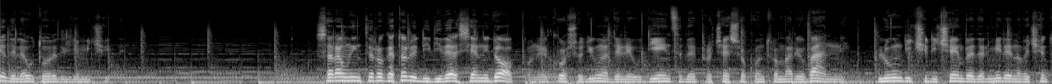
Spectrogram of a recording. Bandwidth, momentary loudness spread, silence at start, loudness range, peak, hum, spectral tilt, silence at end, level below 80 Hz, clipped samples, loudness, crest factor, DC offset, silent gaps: 13 kHz; 16 LU; 0 s; 5 LU; 0 dBFS; none; -7.5 dB/octave; 0 s; -36 dBFS; under 0.1%; -15 LUFS; 14 dB; under 0.1%; none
